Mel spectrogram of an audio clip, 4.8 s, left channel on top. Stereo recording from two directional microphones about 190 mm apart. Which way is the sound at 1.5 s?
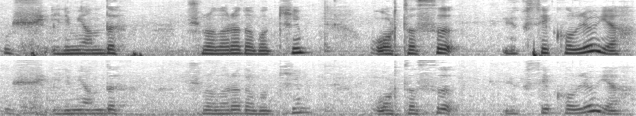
55° left (ahead or behind).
